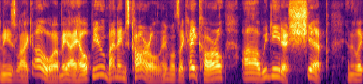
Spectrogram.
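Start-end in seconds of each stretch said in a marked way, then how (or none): 0.5-2.4 machine-like robot computer voice. Retelling a scene, speaker voices Carl greeting the group in a computerish voice. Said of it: "he speaks with a very computerish voice".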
